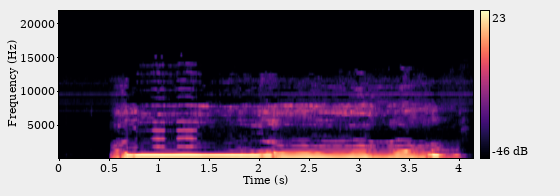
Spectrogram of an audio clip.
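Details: Talking with its owner, an Alaskan Malamute gives a long, clean howl, a flat sustained note that drops abruptly to a lower pitch midway, sways slightly, then slides down at the end; quiet background.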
